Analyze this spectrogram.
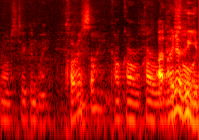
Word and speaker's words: Coruscant: Coruscant? That's how I've always pronounced it.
